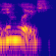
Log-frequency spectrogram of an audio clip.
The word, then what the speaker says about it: English: mình đọc sao à Thái tiếng Anh In English ok rồi tiếng Anh mình đọc là English cái từ in nh trọng âm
